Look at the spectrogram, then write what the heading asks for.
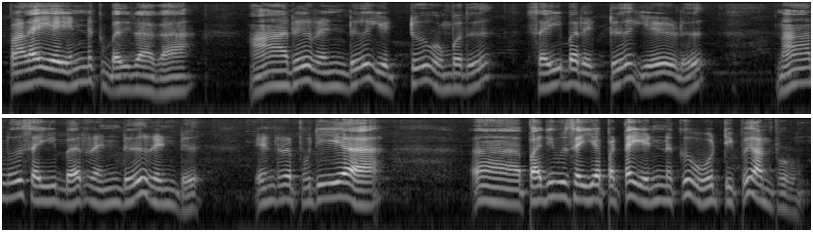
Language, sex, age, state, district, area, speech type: Tamil, female, 60+, Tamil Nadu, Coimbatore, urban, read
